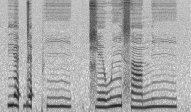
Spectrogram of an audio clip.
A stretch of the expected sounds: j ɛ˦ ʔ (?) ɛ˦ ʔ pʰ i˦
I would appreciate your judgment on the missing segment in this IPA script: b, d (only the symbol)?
d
